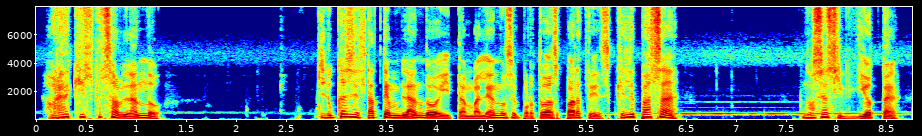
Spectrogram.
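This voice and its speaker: A man's voice: mid-range voice, slight background noise, close to an everyday voice. A man voicing an angry, exasperated young male hiker scolding a companion in a horror narration. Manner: irritated, confrontational. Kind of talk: acted dialogue in horror narration.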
